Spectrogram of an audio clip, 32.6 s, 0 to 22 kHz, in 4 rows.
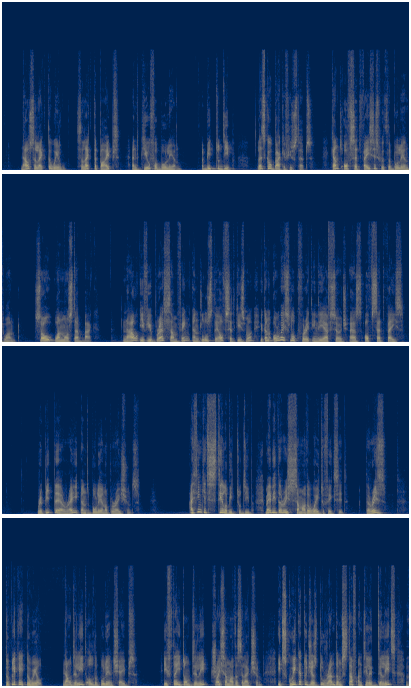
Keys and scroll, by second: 3.2 q, 4.8-6.1 typing, 6.3 ctrl+z, 7.1 ctrl+z, 7.8 3, 8.7 d, 9.4 Escape, 9.9 ctrl+z, 10.8-12.7 typing, 13.9 Escape, 14.0-15.4 typing, 17.1-18.5 typing, 19.0 Escape, 19.6 q, 21.7 2, 22.0 x, 22.6 shift+d, 23.8 shift+w, 24.4 3, 24.8 x, 25.9 x, 26.9 x, 28.5 x, 30.0 x, 30.7 x, 31.3 ctrl+z, 31.8 ctrl+z.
